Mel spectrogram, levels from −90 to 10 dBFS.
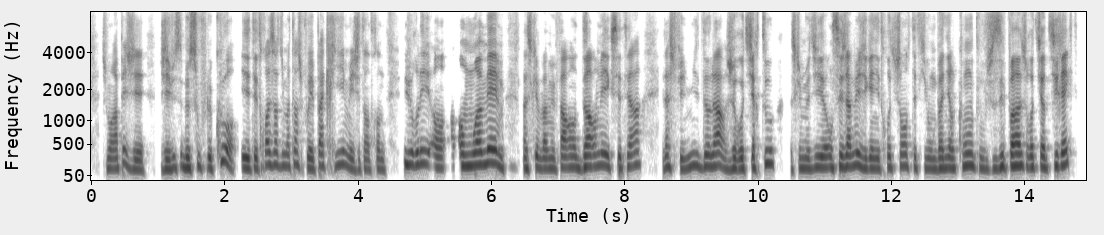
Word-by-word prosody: je 140 - -7
me - - 0
rappelle, 135 +9 -2
j'ai 125 -6 -2 0.2
j'ai 130 +1 0
vu 140 +3 -2
le 145 - +5
souffle 145 0 0
court. 220 - -1
Il 145 - +4
était 135 +1 0
03:00 185 +2 -1
du 170 - -4
matin, 170 +4 -3
je 170 - -6
pouvais 140 -2 0
pas 170 +7 -1
crier, 175 +4 -4
mais 145 -6 -2
j'étais 125 +2 -5
en 130 - -4
train 135 +2 -6
de 125 - -6 0.3
hurler 185 0 +1
en 145 -2 -1 0.2
en 170 +1 +3
moi-même, 185 0 +5 0.3
parce 140 -2 -1
que - - 0
bah 135 -2 -1
mes 135 - -2
parents 150 +3 0
dormaient 160 +4 +2
et 155 - 0
cetera. 160 +5 -1 0.3
Et - - -14
là, 155 - +1
je 150 - -3
fais 130 -4 -3
1000$, 165 +1 +1
je 130 +2 0
retire 135 +1 +1
tout 200 -1 0 0.2
parce 125 - -5
que 140 - -3
je - - 0
me 135 - 0
dis, 150 +3 +1
on 150 0 +1
sait 150 +3 +2
jamais, 160 +3 +3
j'ai 140 -4 0
gagné. 135 -1 0
Trop 150 +4 -4
de 145 - -8
chance, 165 +1 -3
peut 150 - -5
être 140 - -9
qu'ils 140 -1 -6
vont 135 - -2
bannir 140 +2 +1
le 135 - -1
compte, 170 -2 0
ou 140 -2 -4
je 130 +1 -3
ne - - +1
sais 160 +1 +3
pas, 165 +3 +7
je 165 -2 -3
retire 150 0 +2
direct 175 +5 +1
150 Hz, 285 wpm, -22 LUFS, 135-170 Hz, 0.3 s, pas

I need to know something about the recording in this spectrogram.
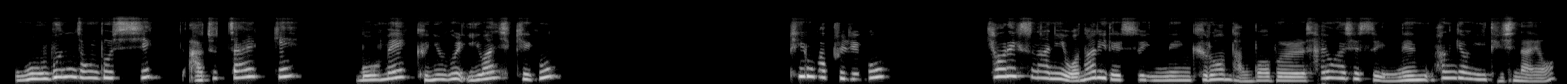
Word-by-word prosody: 5 255 +7 +3
분 345 +3 +4
정도씩 315 +3 0 0.3
아주 195 +7 -3
짧게 360 +4 +1 0.5
몸에 220 - +2
근육을 230 +4 0
이완시키고 275 - 0 2.3
피로가 370 -3 +4
풀리고 280 +7 0 1.0
혈액 370 +2 +4
순환이 295 - 0
원활히 235 - +3
될 220 -5 +1
수 210 +1 -6
있는 190 0 -4
그런 220 +3 -1
방법을 175 +1 -2
사용하실 280 - -2
수 240 -6 -4
있는 190 +5 0
환경이 285 -5 -1
되시나요? 165 0 -4
250 Hz, 210 characters per minute, -21 LUFS, 195-310 Hz, 2.3 s, 분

